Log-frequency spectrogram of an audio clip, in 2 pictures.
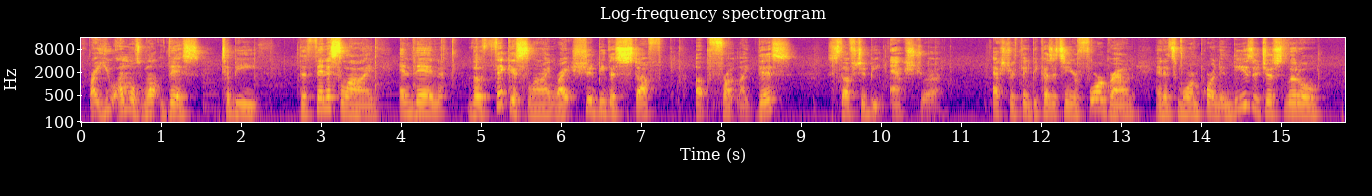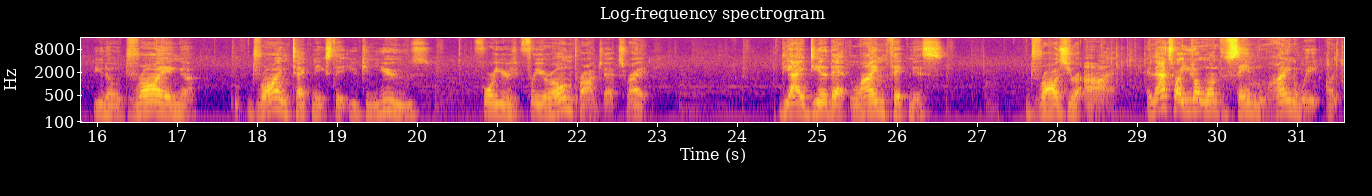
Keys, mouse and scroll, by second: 2.2 click, 2.7 click, 3.2 click, 3.7 click, 4.1 click, 4.9 ctrl+-, 7.4 [, 7.9 click, 9.4 [, 10.8 ], 11.7 ], 12.0 ], 12.4 click, 12.7 shift+scroll up 2, 13.3 shift+click, 13.9 click, 14.5 click, 15.0 click, 16.1 shift+click, 17.3 click, 17.7 click, 18.1 click, 18.4 click, 19.0 click, 19.8 click, 21.3 click, 22.7 click, 22.9 click, 23.3 click, 23.7 click, 24.9 click, 25.5 click, 25.7 space, 25.8 click, 26.9 click, 27.3 shift+click, 27.9 shift+click, 28.7 ctrl+z, 28.9 ctrl+z, 29.0 ctrl+z, 29.2 ctrl+z, 29.4 ctrl+z, 29.6 ctrl+z, 29.8 ctrl+z, 29.9 ctrl+z, 30.1 ctrl+z, 30.3 ctrl+z, 30.4 ctrl+z, 30.6 ctrl+z, 30.8 ctrl+z, 31.0 ctrl+z, 31.1 ctrl+z, 31.3 ctrl+z, 31.5 ctrl+z.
